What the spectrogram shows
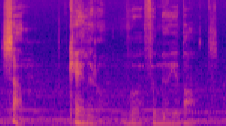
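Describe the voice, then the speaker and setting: A man's voice: fairly low pitch, steady tone, a little slow, music in the background, close to an everyday voice. A man voicing a cold royal mother who speaks in a cool, dismissive way in a tabletop game.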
